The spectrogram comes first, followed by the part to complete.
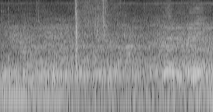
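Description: Soda fountain tap pouring a carbonated drink into a small sample cup: a steady hiss of liquid and fizz, with two sharp clicks just under a second in.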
